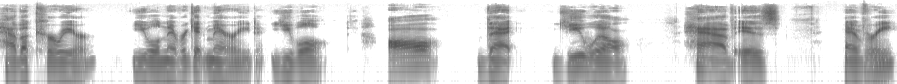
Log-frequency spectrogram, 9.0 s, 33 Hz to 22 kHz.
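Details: Stuttering in a 50-year-old man who practises meditation and breathing; audible part-word repetitions; stuttering.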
